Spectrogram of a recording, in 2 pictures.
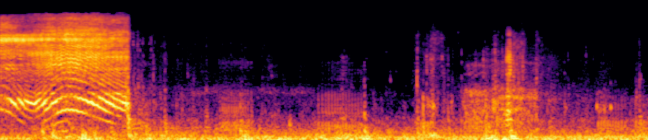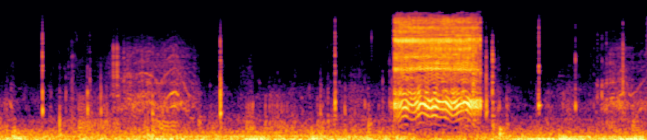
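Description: Conventional fishing reel's drag buzzing as a hooked fish pulls line off: one burst of about a second and a half at the start, another of just under a second near the end. Quieter reel winding and creaks come in between.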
